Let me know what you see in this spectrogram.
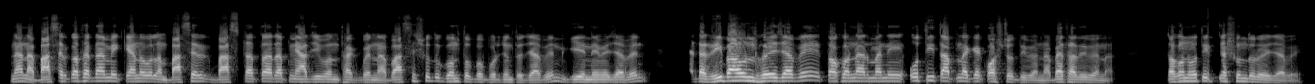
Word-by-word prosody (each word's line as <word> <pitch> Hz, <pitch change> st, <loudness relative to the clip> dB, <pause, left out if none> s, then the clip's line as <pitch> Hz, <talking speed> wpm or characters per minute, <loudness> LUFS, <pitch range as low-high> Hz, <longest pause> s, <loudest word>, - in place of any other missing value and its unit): না, -, -, +2 dB
না -, -, +4 dB
বাসের 120 Hz, +6 st, +2 dB
কথাটা 160 Hz, +1 st, +2 dB
আমি 155 Hz, 0 st, +1 dB
কেন 140 Hz, 0 st, +3 dB
বললাম? 120 Hz, -5 st, -1 dB
বাসের 130 Hz, +6 st, 0 dB, 0.2 s
বাসটা 115 Hz, +4 st, 0 dB
তো -, -, -8 dB
আর -, -, -4 dB
আপনি 135 Hz, -, -6 dB
আজীবন 120 Hz, 0 st, -3 dB
থাকবেন 110 Hz, 0 st, -3 dB
না। 100 Hz, -, 0 dB
বাসে 115 Hz, +5 st, 0 dB
শুধু 165 Hz, -2 st, -4 dB
গন্তব্য 135 Hz, -3 st, -2 dB
পর্যন্ত 115 Hz, -1 st, -5 dB
যাবেন 105 Hz, +8 st, -2 dB
গিয়ে 120 Hz, 0 st, +2 dB
নেমে 110 Hz, 0 st, -1 dB
যাবেন। 120 Hz, +6 st, -1 dB, 0.5 s
একটা 140 Hz, -, +3 dB
রিবাউন্ড 175 Hz, 0 st, +7 dB
হয়ে 160 Hz, +1 st, +7 dB
যাবে 160 Hz, +3 st, +3 dB, 0.2 s
তখন 150 Hz, +1 st, +2 dB
আর 150 Hz, -, 0 dB
মানে 150 Hz, 0 st, 0 dB, 0.2 s
অতীত 185 Hz, +1 st, -4 dB
আপনাকে 150 Hz, -1 st, -1 dB
কষ্ট 140 Hz, -2 st, 0 dB
দিবে 105 Hz, -2 st, -5 dB
না, 95 Hz, -, -4 dB
ব্যথা 120 Hz, 0 st, +3 dB
দিবে 105 Hz, -2 st, -4 dB
না। -, -, -13 dB, 0.6 s
তখন 120 Hz, +5 st, +3 dB
অতীতটা 150 Hz, -2 st, -2 dB
সুন্দর 140 Hz, -4 st, -2 dB
হয়ে 100 Hz, -3 st, -3 dB
যাবে। 90 Hz, -2 st, -7 dB
135 Hz, 195 wpm, -22 LUFS, 115-155 Hz, 0.6 s, রিবাউন্ড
